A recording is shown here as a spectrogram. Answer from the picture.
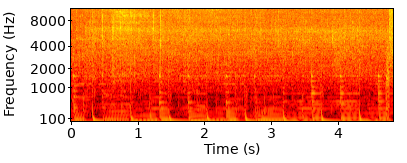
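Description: Mushrooms and capsicum sizzling steadily as they fry in ghee in a pan.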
